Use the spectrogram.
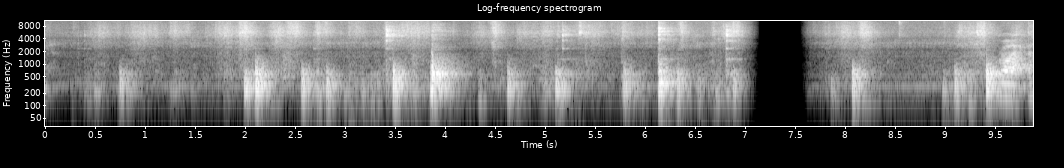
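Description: A chickpea and sweetcorn burger mixture squelched and pressed by hand in a bowl, giving repeated wet slaps and knocks against the bowl in a steady, close rhythm with a brief pause partway through.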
